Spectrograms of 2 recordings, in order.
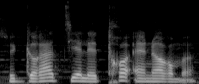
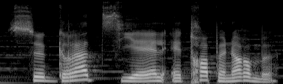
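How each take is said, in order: First: The words are said without an added linking consonant. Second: A linking consonant joins trop to énorme. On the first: The speaker calls it right. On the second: The speaker calls it wrong.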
